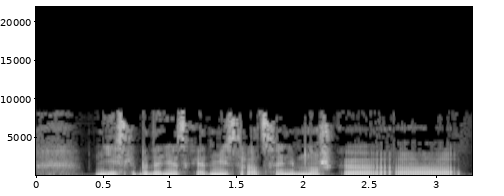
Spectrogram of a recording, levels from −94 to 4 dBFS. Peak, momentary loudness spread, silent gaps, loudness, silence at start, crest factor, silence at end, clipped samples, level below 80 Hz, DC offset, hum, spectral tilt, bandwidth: -6 dBFS; 3 LU; none; -20 LUFS; 0 s; 14 dB; 0.1 s; under 0.1%; -36 dBFS; under 0.1%; none; -5 dB/octave; 8.8 kHz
